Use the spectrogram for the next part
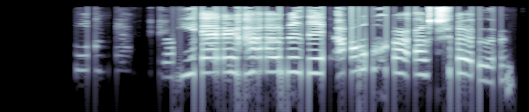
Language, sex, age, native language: Icelandic, female, 9, Icelandic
